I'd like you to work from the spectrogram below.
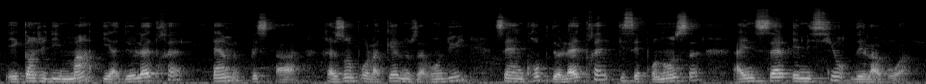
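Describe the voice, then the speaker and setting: A man's voice: mid-range voice, dark tone. A man teaching a French literacy lesson, spelling letters and syllables aloud one at a time and repeating them for adult learners.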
